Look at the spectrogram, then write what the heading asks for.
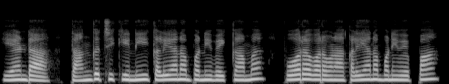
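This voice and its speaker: A woman's voice: medium pitch, flat delivery, normal speed, a little mellow, clear, resonant tone, no room sound, close to an everyday voice. A woman voicing an older widowed mother who scolds her son in a wounded, reproachful way. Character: older widowed mother demanding lavish gifts.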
